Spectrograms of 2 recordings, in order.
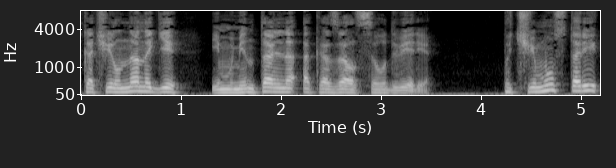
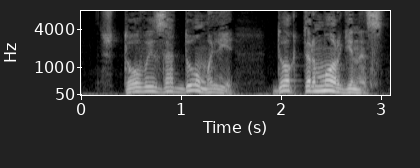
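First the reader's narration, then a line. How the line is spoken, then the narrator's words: Whisper. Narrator (Russian): прошептал Саймон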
